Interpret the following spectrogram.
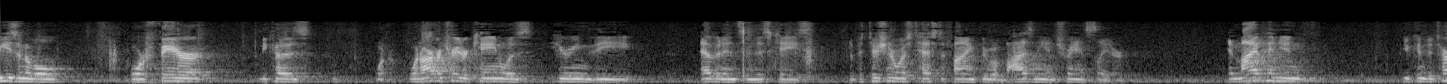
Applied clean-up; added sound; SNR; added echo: none; none; none; none.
